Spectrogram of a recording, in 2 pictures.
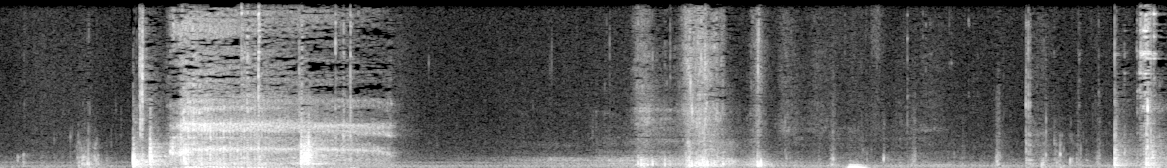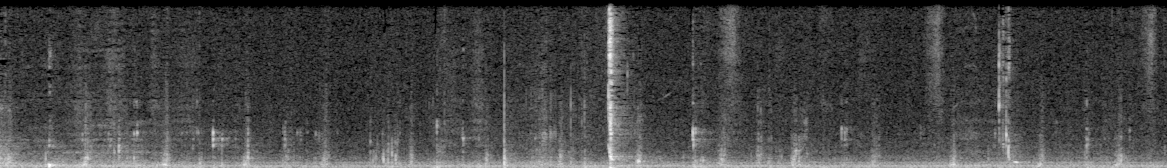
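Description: A loud breathy exhale right after a shot of soju, then close-up chewing of raw stone sea squirt, with wet mouth clicks and smacks scattered throughout.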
